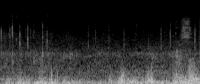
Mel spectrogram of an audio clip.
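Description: Wind buffeting the camera microphone, a gusty low rush, with a man's voice coming in near the end.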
